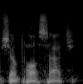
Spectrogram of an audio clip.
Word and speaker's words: Jean-Paul Sartre: Yes, and others that, Sartre, Jean-Paul Sartre, if I'm pronouncing that halfway correct. – You're very good. No, that was excellent.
